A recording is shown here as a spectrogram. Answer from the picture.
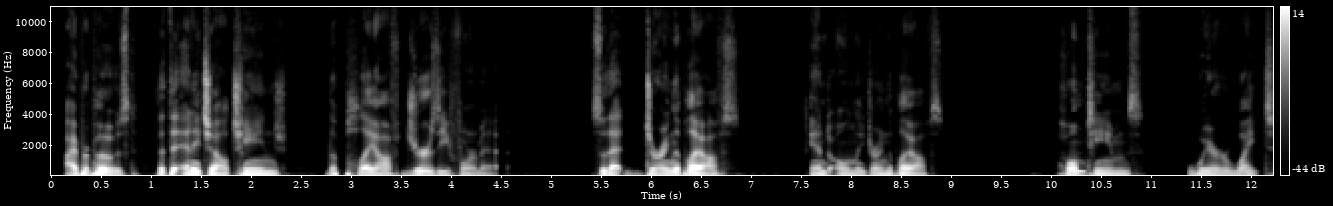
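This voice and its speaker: With an American accent, the speaker talks at a very slow pace, using lively intonation and long, frequent pauses. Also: man, medium pitch for a man. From Connecticut, US. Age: 40s. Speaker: podcast host, sports fan. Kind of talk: solo podcast commentary. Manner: casual, halting with repetitions.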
